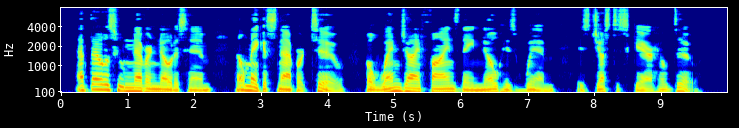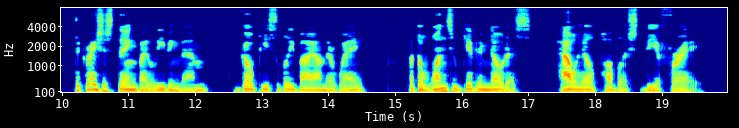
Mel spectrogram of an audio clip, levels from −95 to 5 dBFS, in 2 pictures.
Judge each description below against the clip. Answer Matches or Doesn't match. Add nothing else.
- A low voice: Matches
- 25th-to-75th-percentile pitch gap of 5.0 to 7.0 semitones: Doesn't match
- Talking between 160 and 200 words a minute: Doesn't match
